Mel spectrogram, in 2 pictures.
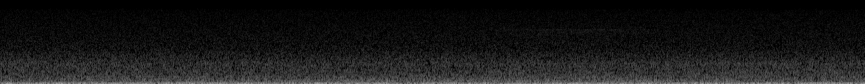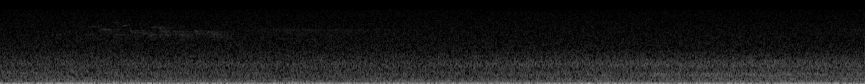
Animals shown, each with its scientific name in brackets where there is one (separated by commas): Brown Creeper (Certhia americana), Ovenbird (Seiurus aurocapilla), Dark-eyed Junco (Junco hyemalis)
